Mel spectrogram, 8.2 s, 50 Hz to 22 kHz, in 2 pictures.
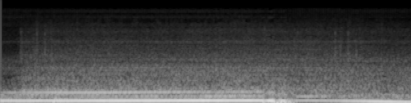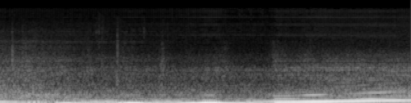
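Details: Ferrari with installed track exhaust, on a test drive after all brakes were bled, driving calmly at about 3,000 rpm; deep smooth exhaust drone rising and falling cleanly with light throttle; healthy engine cruising gently.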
